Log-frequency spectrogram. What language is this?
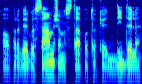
Lithuanian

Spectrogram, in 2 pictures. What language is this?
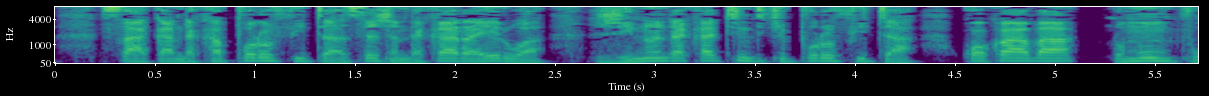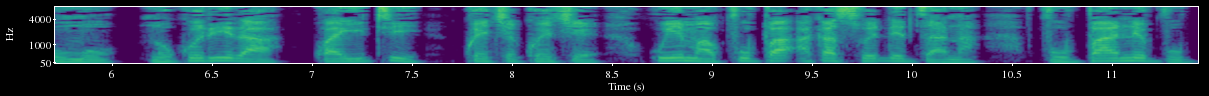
Shona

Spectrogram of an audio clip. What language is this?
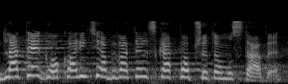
Polish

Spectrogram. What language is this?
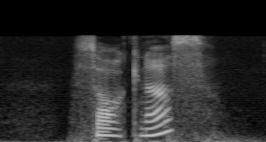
Swedish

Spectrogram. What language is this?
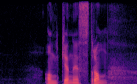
Norwegian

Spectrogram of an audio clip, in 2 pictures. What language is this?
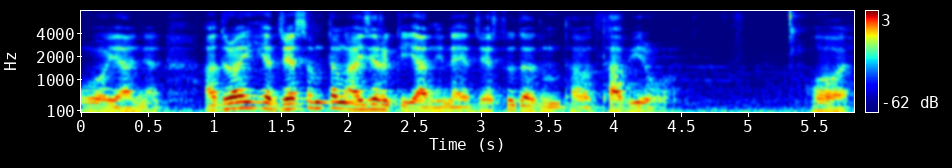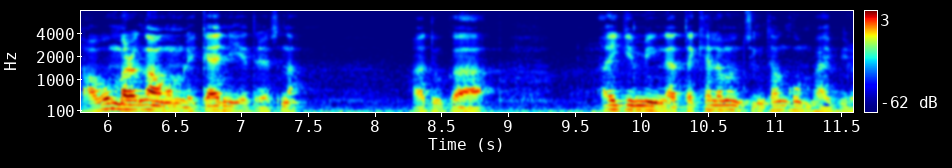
Manipuri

